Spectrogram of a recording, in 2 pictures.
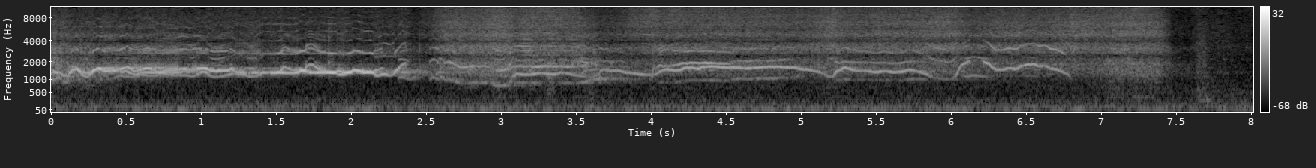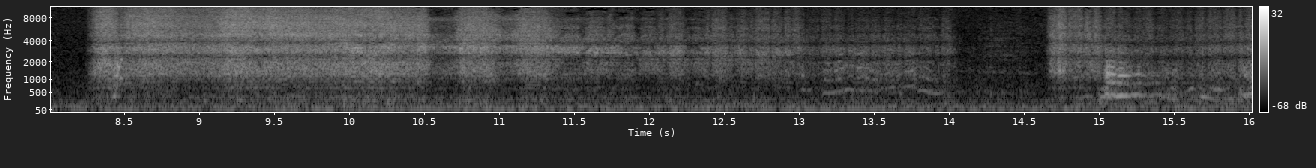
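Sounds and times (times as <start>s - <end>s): saxophone squealing tones: 0.0s - 7.5s, 12.9s - 14.1s, 14.7s - 16.0s
breathy hiss: 0.0s - 16.0s.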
